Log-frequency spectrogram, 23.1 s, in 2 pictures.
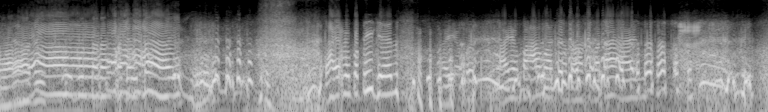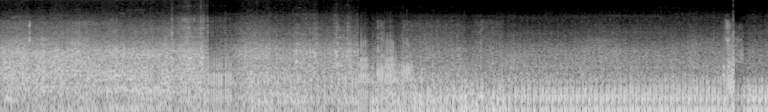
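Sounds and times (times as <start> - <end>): broad rushing noise: 3.8 - 4.9
motorcycle engine idling: 17.7 - 23.0.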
